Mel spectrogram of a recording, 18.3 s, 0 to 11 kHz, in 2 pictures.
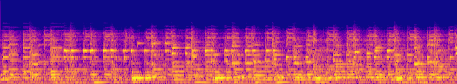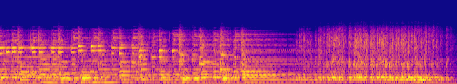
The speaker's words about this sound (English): a couple of rails firing up here behind the start line at Centipod Raceway, where today's May Day Radio 1 Roadshow is coming from. It's quite a spectacular sight.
